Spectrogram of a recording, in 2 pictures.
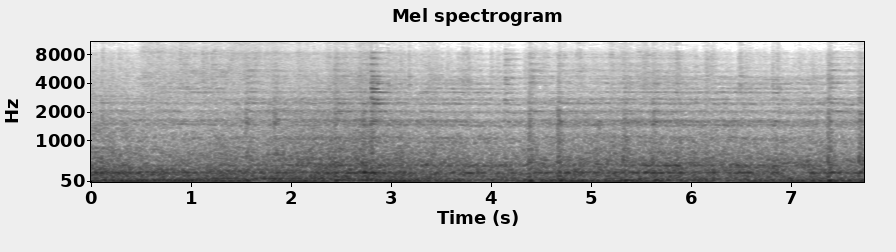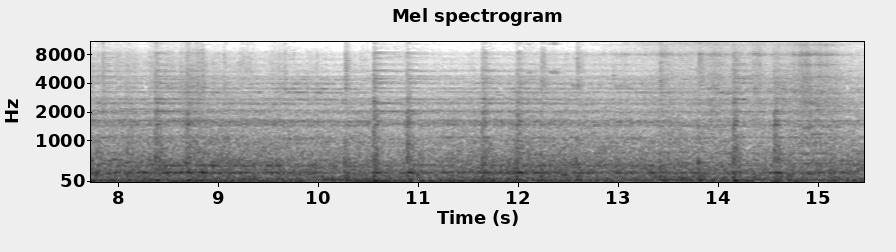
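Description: Diesel-hauled passenger train's coaches rolling past close by: a steady heavy rumble of wheels on rail, with irregular sharp clicks as the wheels cross rail joints.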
